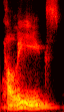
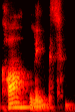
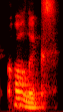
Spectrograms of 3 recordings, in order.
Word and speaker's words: colleagues: of colleagues so not colleagues but with the intonation on the first one colleagues colleagues colleagues good good good perfect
